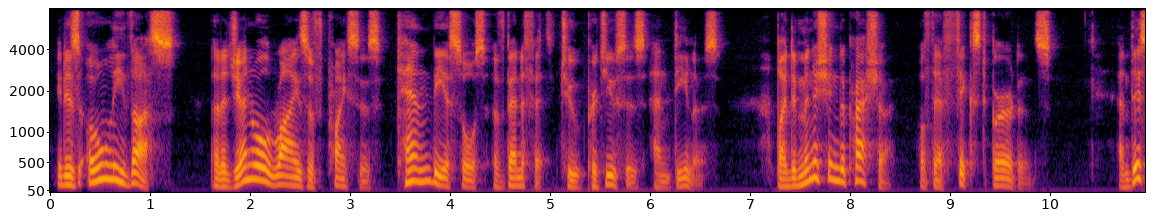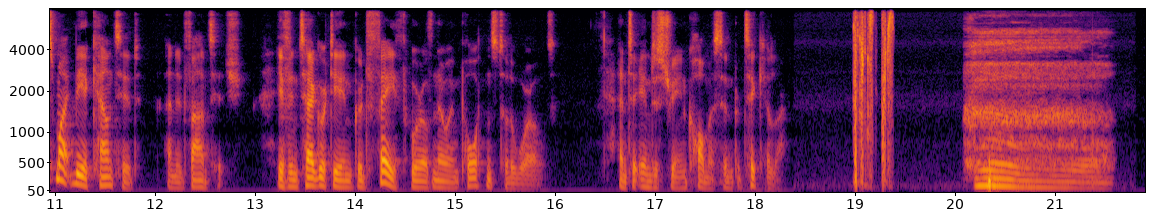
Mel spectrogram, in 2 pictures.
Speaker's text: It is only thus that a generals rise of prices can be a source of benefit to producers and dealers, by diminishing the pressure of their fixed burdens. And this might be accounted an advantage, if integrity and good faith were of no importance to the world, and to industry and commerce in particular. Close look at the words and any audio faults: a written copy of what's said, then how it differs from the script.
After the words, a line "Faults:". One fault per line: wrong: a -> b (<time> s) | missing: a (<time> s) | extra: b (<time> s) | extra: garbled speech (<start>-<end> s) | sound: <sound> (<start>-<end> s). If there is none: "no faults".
It is only thus that a general rise of prices can be a source of benefit to producers and dealers, by diminishing the pressure of their fixed burdens. And this might be accounted an advantage, if integrity and good faith were of no importance to the world, and to industry and commerce in particular.
Faults:
wrong: generals -> general (1.8 s)
sound: chirp (19.0-19.4 s)
sound: sigh (20.1-21.6 s)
